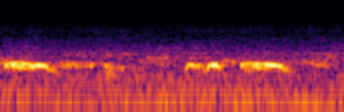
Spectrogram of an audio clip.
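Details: Decoy spotted dove with a good cooing style, used to stimulate other doves: mellow, low, slightly falling coos, faint against a background hiss, in two short groups.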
